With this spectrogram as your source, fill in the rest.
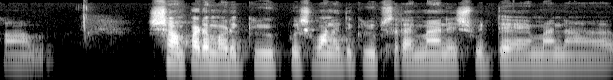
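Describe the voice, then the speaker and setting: In a Colombian accent, a woman talks at a fairly quick pace and medium pitch with monotone, flat intonation against a quiet background. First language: Spanish. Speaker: car dealership general manager. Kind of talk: panel talk to audience. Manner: halting, many fillers.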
